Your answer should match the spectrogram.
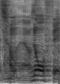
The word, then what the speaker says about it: Norfir: So for spelling and wikis and shit, it's spelled N-O-R-F. Yeah, Norfir. Huh. It's N-O-R-F-I-R. Yeah, Norfir. F-I-R. I said no fear, but it's Norfir.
